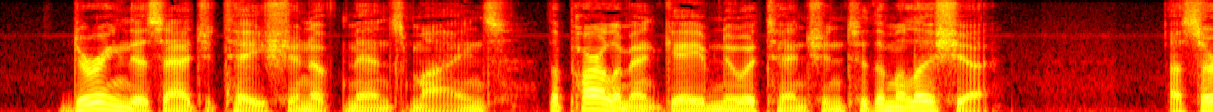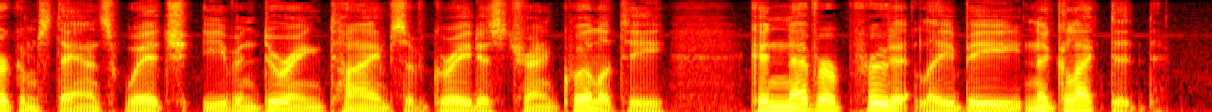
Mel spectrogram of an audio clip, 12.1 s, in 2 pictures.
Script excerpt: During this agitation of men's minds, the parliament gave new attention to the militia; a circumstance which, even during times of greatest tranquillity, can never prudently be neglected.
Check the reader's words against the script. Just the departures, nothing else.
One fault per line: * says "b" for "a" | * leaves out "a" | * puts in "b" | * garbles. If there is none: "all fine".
all fine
